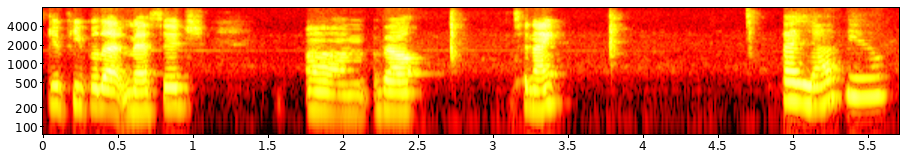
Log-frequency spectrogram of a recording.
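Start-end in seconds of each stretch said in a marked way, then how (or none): 4.9-5.6 high cooing endearment; affectionate pet talk. Real, not acted. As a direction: coo it up high to your pet.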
